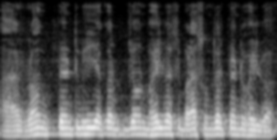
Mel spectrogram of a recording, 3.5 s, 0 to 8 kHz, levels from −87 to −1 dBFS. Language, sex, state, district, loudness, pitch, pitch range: Bhojpuri, male, Bihar, Muzaffarpur, -14 LUFS, 130 Hz, 115-135 Hz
